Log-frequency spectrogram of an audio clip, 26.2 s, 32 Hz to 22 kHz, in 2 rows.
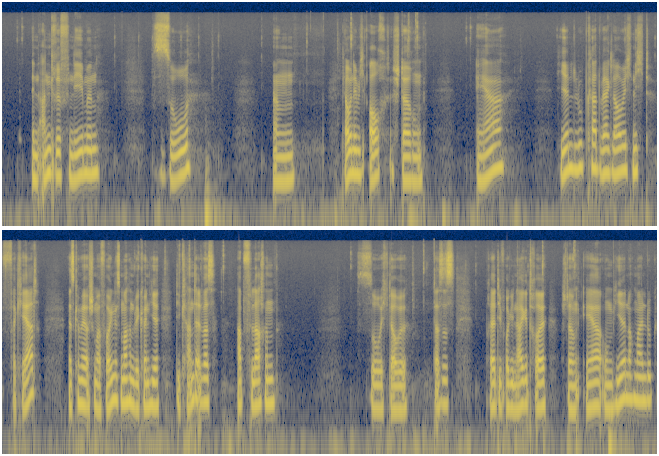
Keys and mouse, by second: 0.6-2.2 middle drag, 2.7 middle click, 3.5 middle click, 4.3 middle click, 8.1 ctrl+r, 12.4 click, 12.7 middle click, 16.3 shift+middle click, 17.0 ctrl+click, 18.5-20.0 drag, 20.3 middle click, 21.0 middle click, 22.3 middle click, 23.5 middle click, 24.3 ctrl+r.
